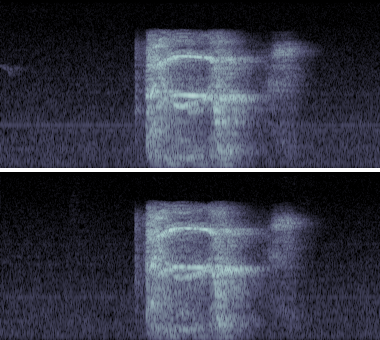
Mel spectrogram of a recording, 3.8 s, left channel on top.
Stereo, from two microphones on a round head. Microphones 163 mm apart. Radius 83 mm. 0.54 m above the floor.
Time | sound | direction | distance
1.3 | a scream | 25° right (ahead or behind) | 1.5 m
